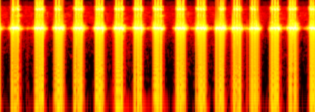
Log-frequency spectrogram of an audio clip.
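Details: Clean cricket master recording used to teach murai batu (white-rumped shama) to copy: a steady run of sharp, high, pulsing chirps, roughly four each second, with no other sounds.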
